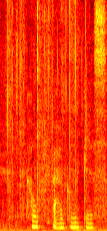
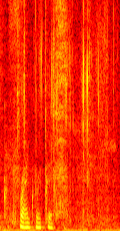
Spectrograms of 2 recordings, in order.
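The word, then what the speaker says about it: Cofagrigus: Kofagricus. I used to say Kofagus.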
